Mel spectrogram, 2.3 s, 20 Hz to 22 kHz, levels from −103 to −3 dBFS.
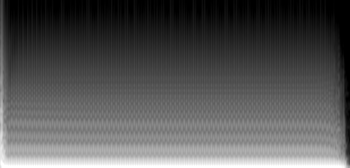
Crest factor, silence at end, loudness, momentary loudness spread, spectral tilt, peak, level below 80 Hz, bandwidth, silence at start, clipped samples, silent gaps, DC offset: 0 dB; 0 s; -7 LUFS; 0 LU; -13 dB/octave; 0 dBFS; -2 dBFS; 1.1 kHz; 0 s; 80%; none; under 0.1%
